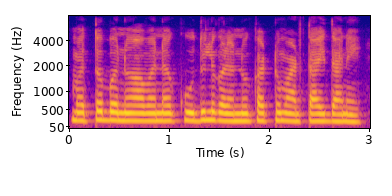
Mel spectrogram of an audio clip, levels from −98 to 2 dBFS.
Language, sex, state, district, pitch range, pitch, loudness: Kannada, female, Karnataka, Bidar, 200-215 Hz, 205 Hz, -11 LUFS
